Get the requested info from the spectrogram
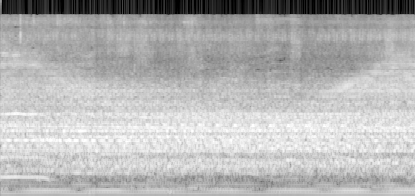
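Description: Live band playing a slow electronic intro: a sustained synthesizer drone over a low note that repeats steadily.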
